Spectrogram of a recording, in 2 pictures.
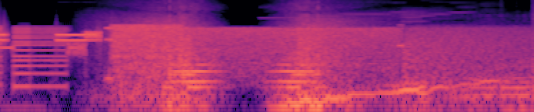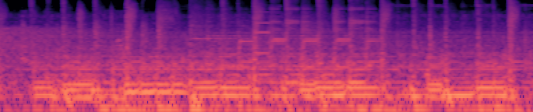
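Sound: dial-up modem connection sound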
